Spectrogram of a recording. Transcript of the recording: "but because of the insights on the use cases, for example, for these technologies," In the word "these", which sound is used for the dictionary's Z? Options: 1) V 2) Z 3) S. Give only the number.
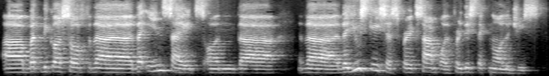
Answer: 3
